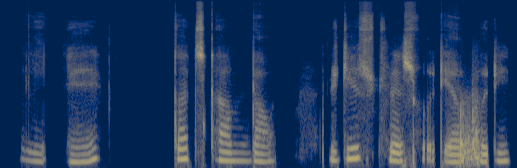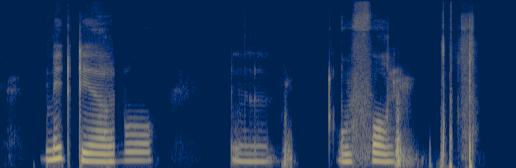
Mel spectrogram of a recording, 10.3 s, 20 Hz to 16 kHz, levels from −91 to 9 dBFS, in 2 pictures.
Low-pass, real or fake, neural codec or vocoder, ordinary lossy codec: 14.4 kHz; fake; codec, 44.1 kHz, 3.4 kbps, Pupu-Codec; Opus, 32 kbps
